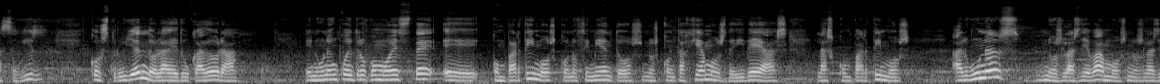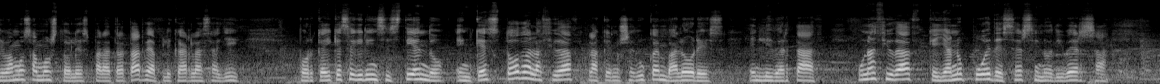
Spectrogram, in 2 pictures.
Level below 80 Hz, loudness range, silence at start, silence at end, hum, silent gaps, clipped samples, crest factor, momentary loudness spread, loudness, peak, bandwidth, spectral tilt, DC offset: -46 dBFS; 3 LU; 0 s; 0 s; none; none; under 0.1%; 16 dB; 10 LU; -18 LUFS; -2 dBFS; 18 kHz; -6 dB/octave; under 0.1%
